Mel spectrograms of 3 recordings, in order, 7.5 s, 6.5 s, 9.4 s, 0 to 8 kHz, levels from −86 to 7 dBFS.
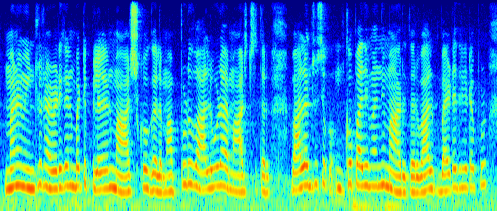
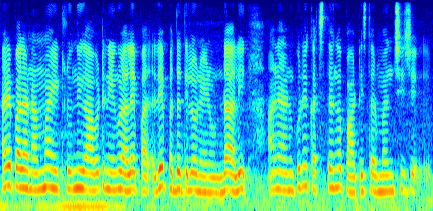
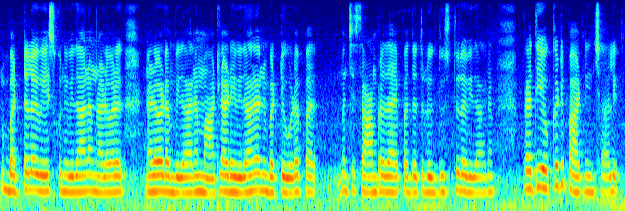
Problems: none marked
